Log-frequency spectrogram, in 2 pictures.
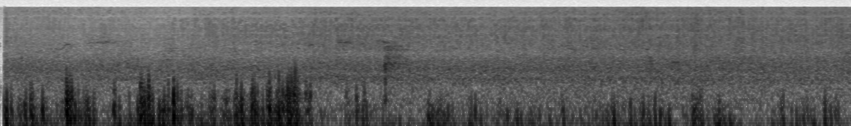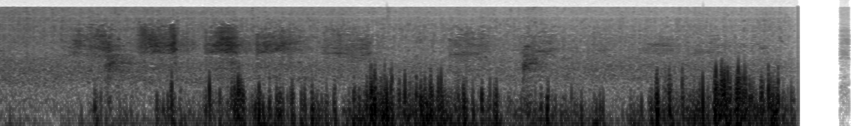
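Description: Wind buffeting the microphone in uneven gusts, with a few birds calling about halfway through and again briefly a little later.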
